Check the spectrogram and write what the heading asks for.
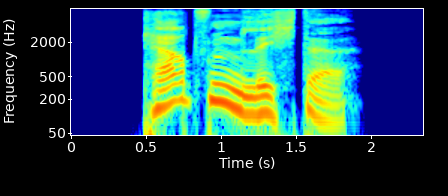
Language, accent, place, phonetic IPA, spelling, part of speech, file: German, Germany, Berlin, [ˈkɛʁt͡sn̩ˌlɪçtə], Kerzenlichte, noun, De-Kerzenlichte.ogg
- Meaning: dative singular of Kerzenlicht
